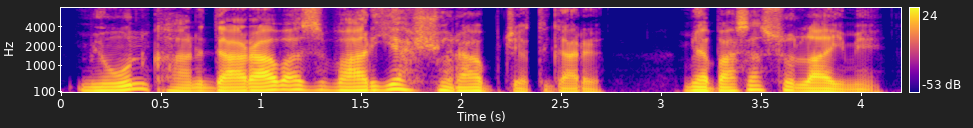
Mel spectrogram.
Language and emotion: Kashmiri, fearful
